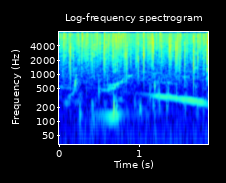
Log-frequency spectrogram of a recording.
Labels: {"label": "biophony", "recorder": "SoundTrap 300"}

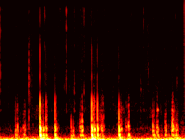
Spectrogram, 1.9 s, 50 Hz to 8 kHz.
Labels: {"label": "biophony, knock croak", "recorder": "SoundTrap 300"}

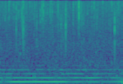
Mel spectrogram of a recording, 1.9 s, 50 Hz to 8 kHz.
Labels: {"label": "biophony, midshipman", "recorder": "SoundTrap 500"}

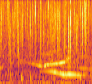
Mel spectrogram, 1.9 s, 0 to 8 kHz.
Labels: {"label": "biophony", "recorder": "SoundTrap 300"}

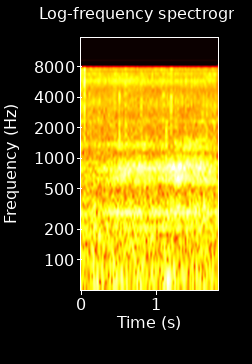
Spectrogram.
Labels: {"label": "ambient", "recorder": "HydroMoth"}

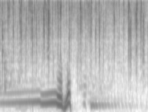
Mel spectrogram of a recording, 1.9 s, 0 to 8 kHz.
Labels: {"label": "biophony, cascading saw", "recorder": "SoundTrap 600 or HydroMoth"}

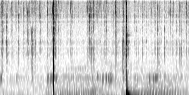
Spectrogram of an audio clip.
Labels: {"label": "biophony", "recorder": "HydroMoth"}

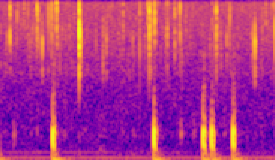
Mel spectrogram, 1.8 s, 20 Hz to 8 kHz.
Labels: {"label": "biophony", "recorder": "SoundTrap 300"}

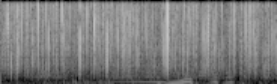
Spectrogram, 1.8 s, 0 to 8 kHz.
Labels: {"label": "biophony, cascading saw", "recorder": "SoundTrap 600 or HydroMoth"}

